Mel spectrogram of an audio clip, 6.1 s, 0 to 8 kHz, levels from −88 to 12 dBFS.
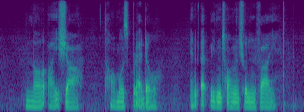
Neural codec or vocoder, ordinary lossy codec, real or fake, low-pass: codec, 16 kHz, 1 kbps, X-Codec, WavLM features, trained on Multilingual LibriSpeech; none; fake; none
